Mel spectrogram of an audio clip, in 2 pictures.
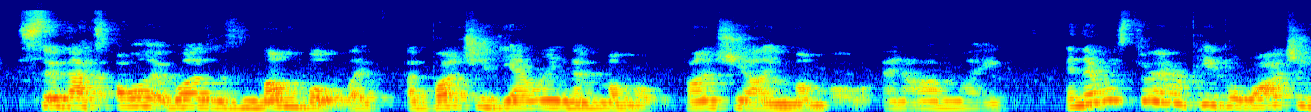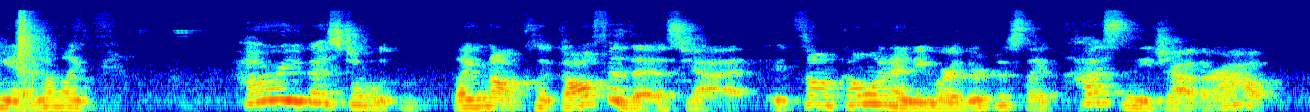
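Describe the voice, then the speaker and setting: A woman's voice: on the high side, big pitch swings, brisk, reverberant, slight background noise, poor audio. A young woman hosting a casual true crime livestream, rambling and chatty with many restarts. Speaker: YouTube true crime channel host.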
